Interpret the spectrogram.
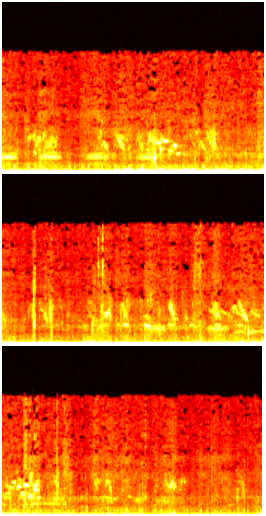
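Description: Small birds chirping and calling in short high notes throughout, with a whistled, gliding call about seven seconds in, over a faint low rumble.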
